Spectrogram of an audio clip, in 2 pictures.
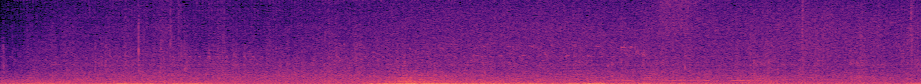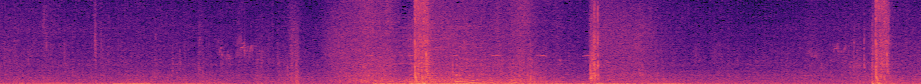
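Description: Footsteps rustle through grass and dirt.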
